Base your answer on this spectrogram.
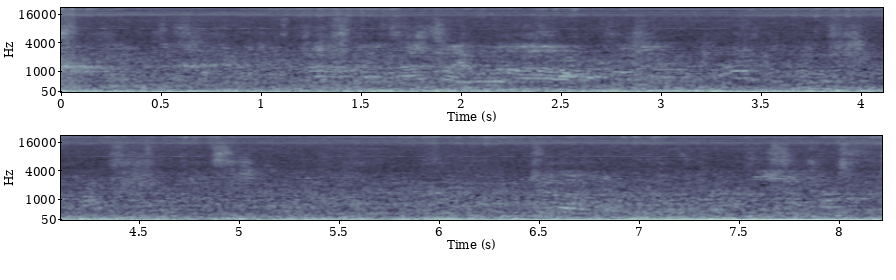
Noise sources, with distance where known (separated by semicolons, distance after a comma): person or small group talking, far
